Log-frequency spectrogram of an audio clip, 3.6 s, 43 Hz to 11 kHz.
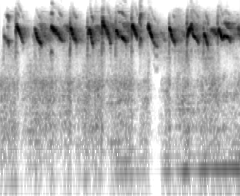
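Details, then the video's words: Caged mata puteh, a white-eye, singing on 23 March 2022 amid warm humid conditions; fast, high, downward-slurred notes given in quick bursts of about four per second, each bright and thin. "Mata Puteh Kitaro Video 1 buka sing"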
